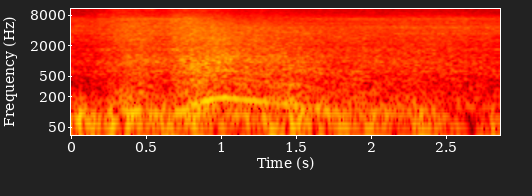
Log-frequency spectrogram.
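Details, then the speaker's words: 1964 Buick Electra, not rebuilt, revved a little. Climbs smoothly through a quick rev and drops back evenly with a deep, steady note and no knocks or misses; sounds good with lots of torque, normal revving. "You know, sounds good. Has a lot of torque."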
